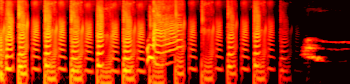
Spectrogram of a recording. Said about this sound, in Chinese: 狗不知道为什么在叫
